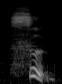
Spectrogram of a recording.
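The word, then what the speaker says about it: 四: Chinese is pronounced as Su and this is exactly the same pronunciation as the word only the tones are different and means die in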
